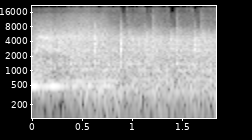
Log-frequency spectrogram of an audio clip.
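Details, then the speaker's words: Restored metal planer with newly laced flat belts, first free run: light, even click about four times a second over a soft whir as the belt lacing passes the metal pulley; bearings sound fine, normal. "you hear the click click click click click that's the uh the the clipping material that we we laced the belt lacing hitting the pulleys hitting that metal pulley it defects four click sound sounds like music"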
